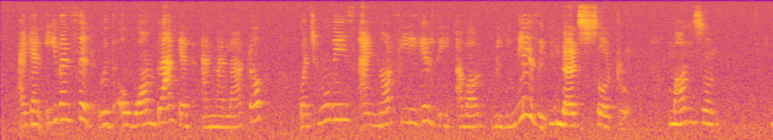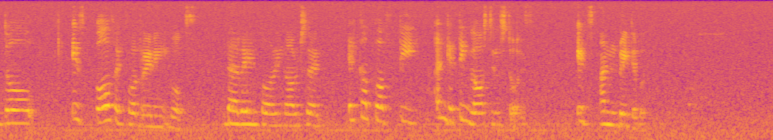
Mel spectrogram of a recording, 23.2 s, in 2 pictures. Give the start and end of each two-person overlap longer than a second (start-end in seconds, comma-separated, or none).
none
